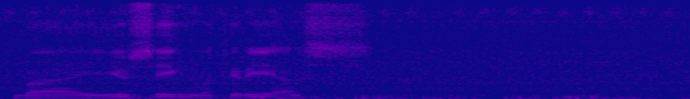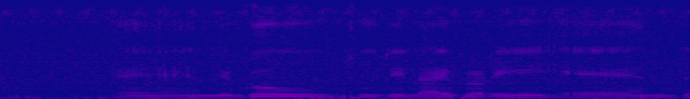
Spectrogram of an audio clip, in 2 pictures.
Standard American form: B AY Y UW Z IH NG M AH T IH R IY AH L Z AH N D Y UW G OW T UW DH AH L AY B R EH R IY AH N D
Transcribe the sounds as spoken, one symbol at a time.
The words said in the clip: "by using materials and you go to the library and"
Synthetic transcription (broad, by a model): B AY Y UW S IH NG M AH T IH R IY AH L S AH N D Y UW G OW T UW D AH L AY B R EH R IY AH N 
